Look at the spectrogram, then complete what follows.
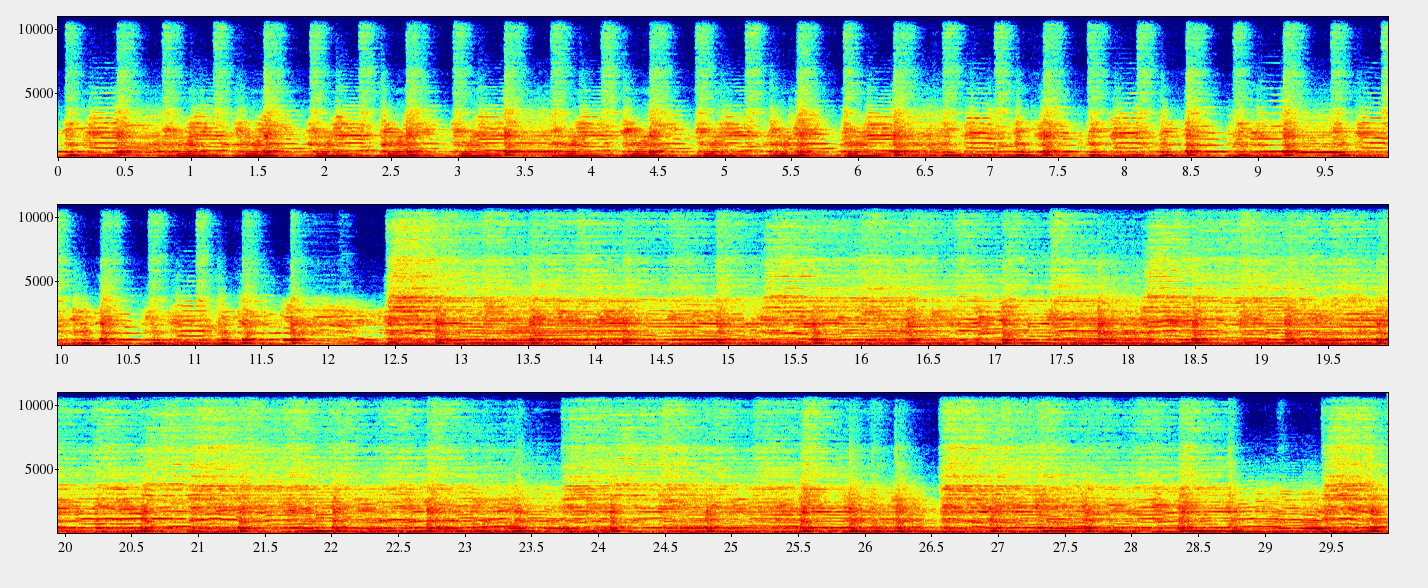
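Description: Live rock band playing: electric guitar and drum kit. A tight, evenly pulsed part for about the first twelve seconds, then the full band comes in with crashing cymbals.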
